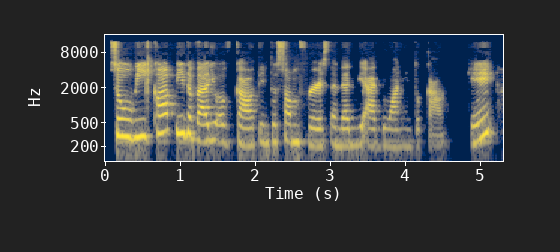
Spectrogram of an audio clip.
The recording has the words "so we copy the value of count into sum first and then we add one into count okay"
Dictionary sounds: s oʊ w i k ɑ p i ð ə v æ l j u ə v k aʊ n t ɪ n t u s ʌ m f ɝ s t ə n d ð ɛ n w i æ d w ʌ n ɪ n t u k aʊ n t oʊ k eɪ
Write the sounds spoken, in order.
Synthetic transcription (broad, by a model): s oʊ w i k ɑ p i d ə v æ l j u ə v k aʊ n t ɪ n t u s ʌ m f ɝ s t ə n d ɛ n w i æ d w ʌ n ɪ n t u k aʊ n t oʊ k eɪ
